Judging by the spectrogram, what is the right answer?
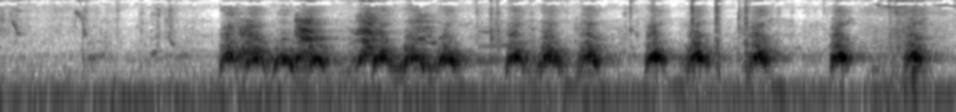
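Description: A puppy yelping over and over in quick, short cries, about two or three a second, starting about a second and a half in: distressed calls for help.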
